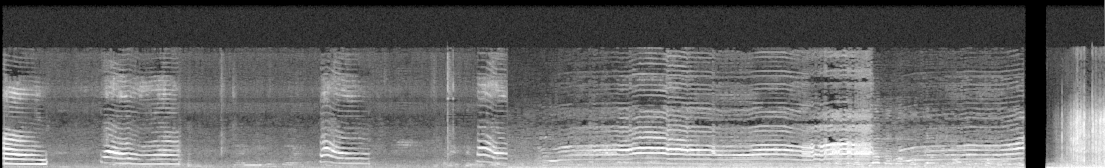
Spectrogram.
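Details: Domestic cats, possibly kittens, give a series of harmonic meows, first short separate rising-falling mews, then from about eight seconds a long overlapping run of sustained wavering meows over a noisy background, ending in a burst of noise.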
